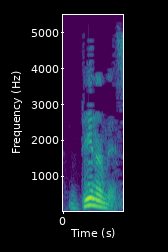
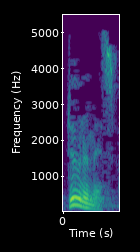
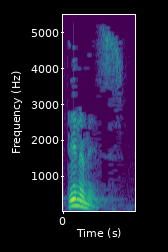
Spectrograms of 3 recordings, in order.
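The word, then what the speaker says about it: dynamis (δύναμις): And that word in the Greek language is the word dynamis, which is the way the Greeks pronounce it to this day, dynamis. And you might say, when you see it, dunamis, but it's dynamis.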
